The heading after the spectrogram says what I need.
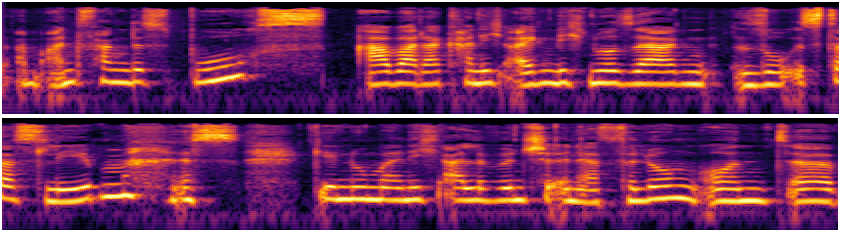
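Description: Hesitant, breathy woman author. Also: mid-range voice, darkish tone. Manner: thoughtful, many hesitations. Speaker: children's book author. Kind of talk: interview answer.

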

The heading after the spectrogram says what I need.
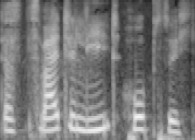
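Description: A woman's voice: high voice, steady tone, slow, a little mellow, husky, dry recording. Woman narrating a storybook aloud. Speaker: narrator reading a book aloud.

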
